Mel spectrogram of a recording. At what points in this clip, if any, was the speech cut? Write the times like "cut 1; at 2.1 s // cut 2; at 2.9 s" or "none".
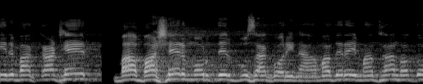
cut 1; at 1.0 s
